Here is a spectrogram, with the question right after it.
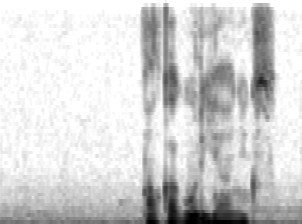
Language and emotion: Russian, neutral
